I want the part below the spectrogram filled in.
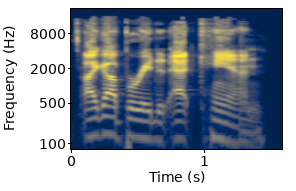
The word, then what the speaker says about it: Cannes: And it's not Cannes. – Oh. – It's not Cannes. There's a lot of different ways of pronouncing it, but people, it is Cannes.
